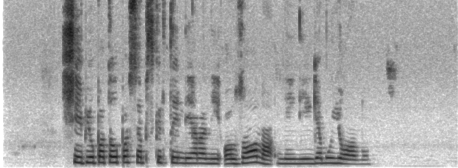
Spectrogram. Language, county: Lithuanian, Kaunas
